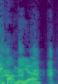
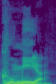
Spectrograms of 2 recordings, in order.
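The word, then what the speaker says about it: Cumia: It wasn't that. Kamiya. But it's spelled Kamiya. It's Kumia. Kumia. It means But come here in Italian.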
